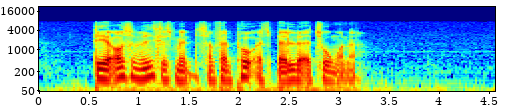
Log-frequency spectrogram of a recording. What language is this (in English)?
Danish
